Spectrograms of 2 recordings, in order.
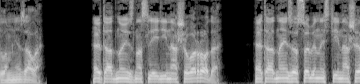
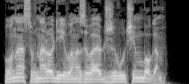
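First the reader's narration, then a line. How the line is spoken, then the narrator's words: Plain, demoness. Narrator (Russian): сказала демоница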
